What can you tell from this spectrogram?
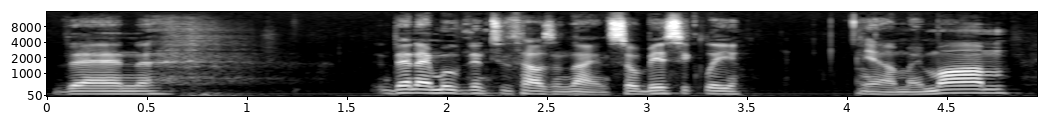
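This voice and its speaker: A man from the Philippines, a film editor, chatting as a guest in a relaxed way, often saying "you know". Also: mid-range voice, moderate pace, clean tone, dry recording. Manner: relaxed, uses many "you know" fillers. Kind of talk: casual interview chat.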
